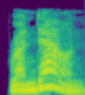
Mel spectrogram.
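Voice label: "run-down", American English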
